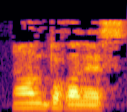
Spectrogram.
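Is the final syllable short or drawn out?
short. The ending is short and businesslike.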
